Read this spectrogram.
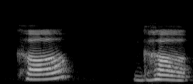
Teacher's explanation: ख और घ बोलने में जो हवा है वो ज्यादा उत्सर्जित हो रही है, तो उसको क्या बोलेंगे, महाप्राण बोलेंगे।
